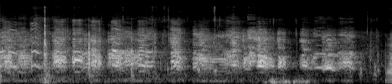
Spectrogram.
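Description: Geese honk loudly and repeatedly close by at a village farm as they wait for feed, overlapping calls in a noisy, uneven cackle.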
